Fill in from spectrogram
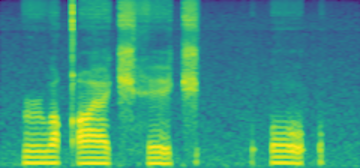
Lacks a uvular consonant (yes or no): no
